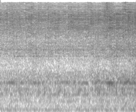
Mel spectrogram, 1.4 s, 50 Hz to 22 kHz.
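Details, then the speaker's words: Mk2 Triumph Stag V8, ignition timing set to 12 degrees on timing light, pointers at 0: short burst of steady, even idle, low rumble, no misses or knocks; idling significantly better already. "So that is now set at 0 on the pointers. Actually, the car is idling significantly better already."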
